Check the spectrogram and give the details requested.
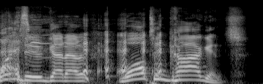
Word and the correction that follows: Walton Goggins: Walton Goggins.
